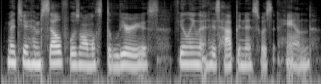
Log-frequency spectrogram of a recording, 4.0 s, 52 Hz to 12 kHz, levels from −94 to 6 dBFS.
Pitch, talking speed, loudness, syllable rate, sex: 185 Hz, 180 wpm, -18 LUFS, 5.5 syllables/s, female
